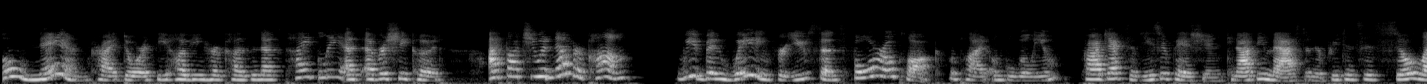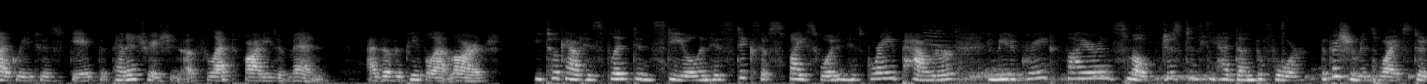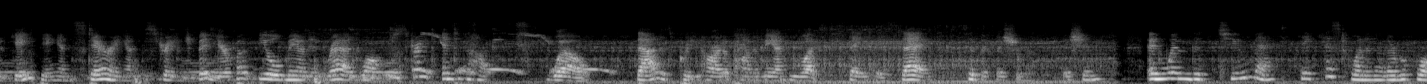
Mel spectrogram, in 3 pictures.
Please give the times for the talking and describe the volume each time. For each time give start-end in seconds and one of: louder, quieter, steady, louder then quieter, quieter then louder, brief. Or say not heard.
0.0-42.7 steady.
